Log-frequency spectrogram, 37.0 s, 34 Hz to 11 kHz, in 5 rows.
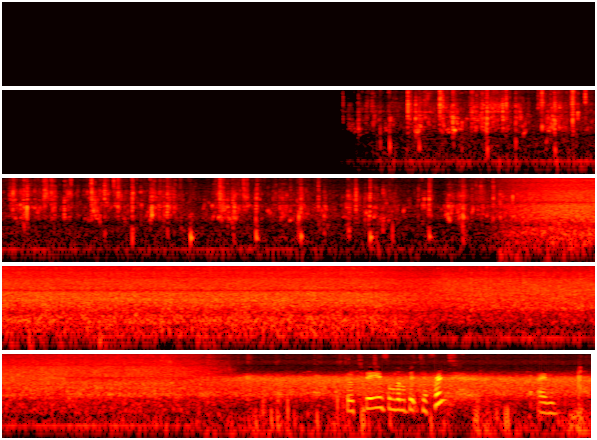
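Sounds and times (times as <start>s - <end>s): water trickling and dripping: 11.7s - 34.8s
water rushing: 11.9s - 37.0s.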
